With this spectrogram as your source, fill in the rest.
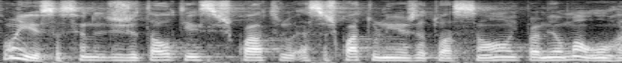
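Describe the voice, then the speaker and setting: A man is speaking. His pitch is medium. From southern Brazil (Rio Grande do Sul). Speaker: digital transformation consultant and interviewer. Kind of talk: panel moderation at event.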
